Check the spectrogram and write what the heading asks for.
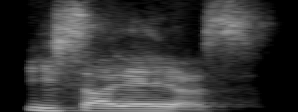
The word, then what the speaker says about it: Isaias: Let me say it first. Then I can. Isaiah? Is that it? So that's kind of what I thought at first too. And then we got the pronouncer, someone from the National Weather Service in Florida sent us a pronouncer. And I could be totally butchering this too. Isaias. I think I said that right.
